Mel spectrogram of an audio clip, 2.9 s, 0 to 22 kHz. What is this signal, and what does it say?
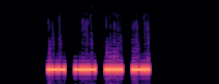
Morse code, heard as a keyed tone, about 48 wpm, spaced as for 35 wpm, 700 Hz. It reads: WX5L
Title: USA Call Signs - 4 Characters - 2x Character Spacing - 50wpm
